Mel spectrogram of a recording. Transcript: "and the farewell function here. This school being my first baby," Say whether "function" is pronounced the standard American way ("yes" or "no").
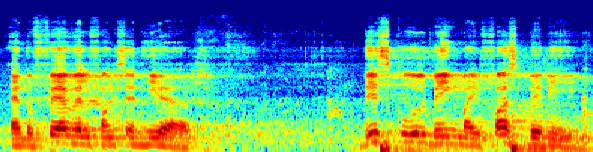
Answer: yes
